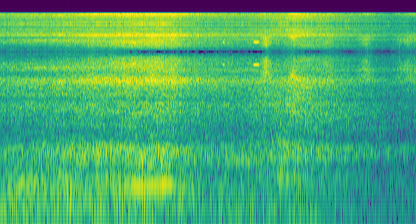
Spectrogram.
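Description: Street traffic: a motor vehicle's engine grows louder, peaks about three seconds in, then fades as it passes, over a steady rush of wind and road noise.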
